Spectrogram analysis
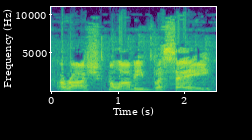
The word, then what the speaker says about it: Arash Molavi Vassei: I'm Robert Wright of Blogging Heads TV, and you're Arash Molavi Vassei. That is the way an American would mispronounce it, right? That's the correct American exactly.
